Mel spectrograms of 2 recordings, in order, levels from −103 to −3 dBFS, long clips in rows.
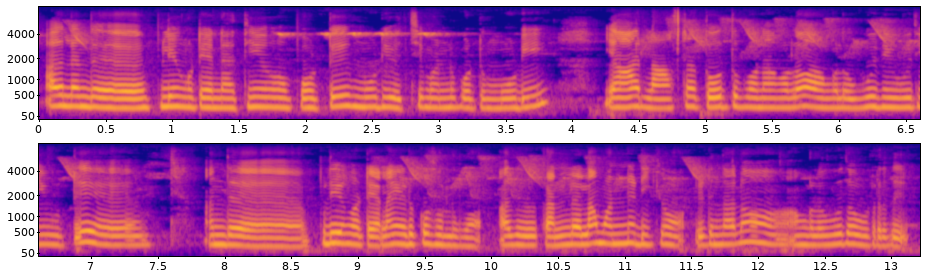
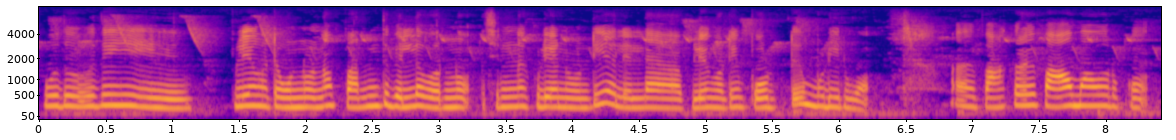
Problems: none marked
